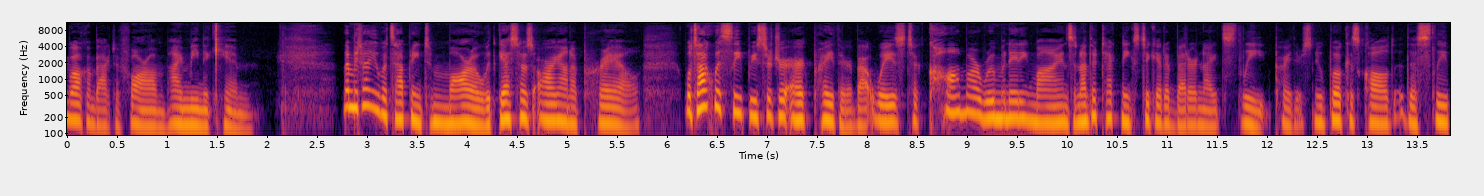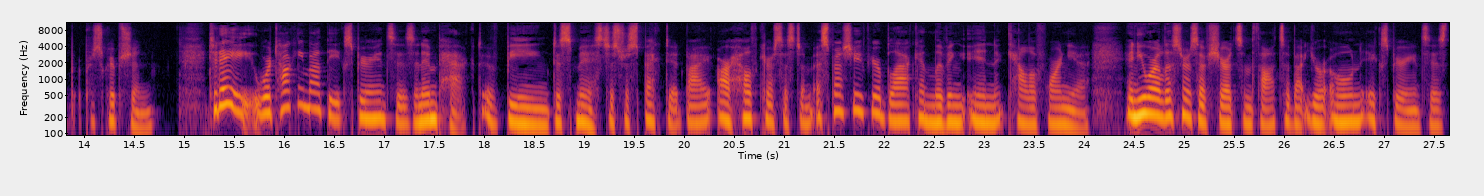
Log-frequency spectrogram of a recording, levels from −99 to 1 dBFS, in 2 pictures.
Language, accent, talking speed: English, American, 185 wpm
